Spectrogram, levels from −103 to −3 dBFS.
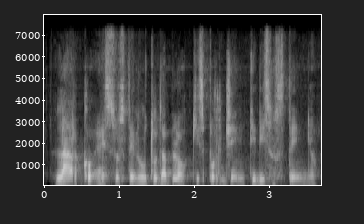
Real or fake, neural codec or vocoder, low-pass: fake; codec, 44.1 kHz, 7.8 kbps, Pupu-Codec; 7.2 kHz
